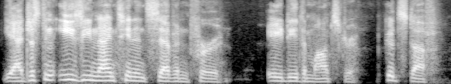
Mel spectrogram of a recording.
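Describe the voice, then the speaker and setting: A man's voice: medium pitch, normal speed, no echo, clean studio sound. A man hosting live basketball play-by-play in short, clipped phrases, openly cheering for his team. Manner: clipped, fragmentary play calls. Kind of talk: live fan-side play-by-play commentary.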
